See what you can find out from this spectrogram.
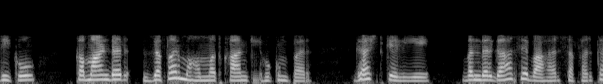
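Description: The speech has been carried through the GSM full-rate codec, whose character fits the original 13 kbps GSM scheme. It models the vocal tract and excites it with a regular pulse train built from only every third excitation sample, and it discards everything above 4 kHz. The result is plainly audible throughout: a buzzy, gravelly roughness over the voice with no top end. On top of that come lost GSM frames, where damaged frames were replaced by repeating the last good frame's settings. From 2.54 to 2.62 s the sound hangs in a rough, metallic ring for about 76 ms, which fits three consecutive 20 ms frames going missing. A shorter ring of the same kind, about 34 ms long, sits at 5.14 to 5.17 s, consistent with a single lost frame.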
